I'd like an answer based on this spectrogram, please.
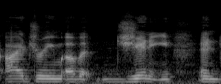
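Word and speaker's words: Djinni: Next, we're on to the fifth segment, which is called I Dream of a Jenny, and Jenny spelled like D-J-I-N-N-I, so as in Jin, as in genie, and it's actually about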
